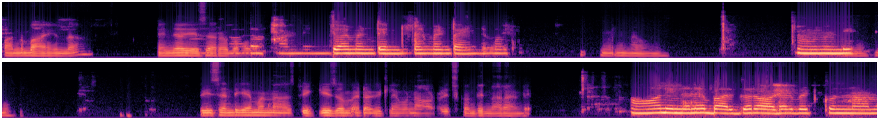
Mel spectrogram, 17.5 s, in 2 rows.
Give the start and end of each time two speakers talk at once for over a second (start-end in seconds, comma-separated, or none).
none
